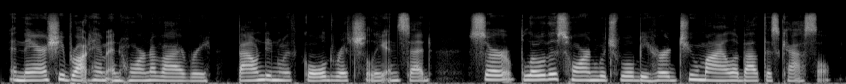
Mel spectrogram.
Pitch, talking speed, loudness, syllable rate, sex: 190 Hz, 200 wpm, -18 LUFS, 4.6 syllables/s, female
